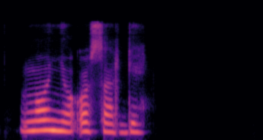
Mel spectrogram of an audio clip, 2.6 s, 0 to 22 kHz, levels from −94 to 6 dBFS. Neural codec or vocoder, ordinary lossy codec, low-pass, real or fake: codec, 24 kHz, 1.2 kbps, DualCodec; Opus, 24 kbps; 10.8 kHz; fake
